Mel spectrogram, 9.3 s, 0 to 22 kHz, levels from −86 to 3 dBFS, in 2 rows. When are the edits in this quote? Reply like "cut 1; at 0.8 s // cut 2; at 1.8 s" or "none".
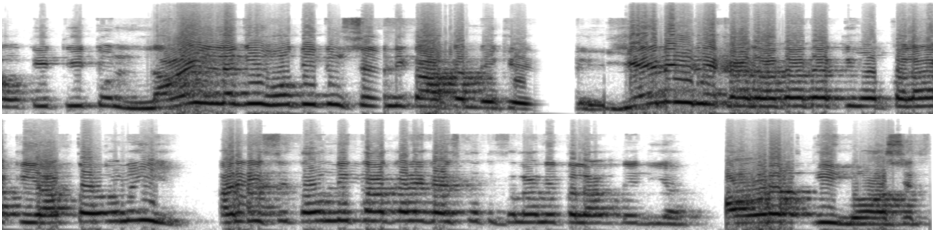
cut 1; at 2.9 s // cut 2; at 8.2 s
